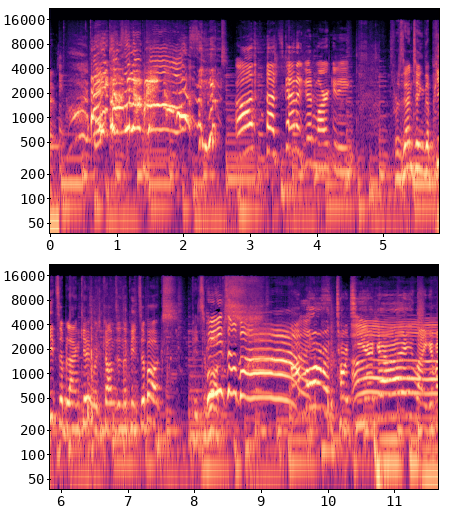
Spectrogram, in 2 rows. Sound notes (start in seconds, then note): 0.4 laughs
